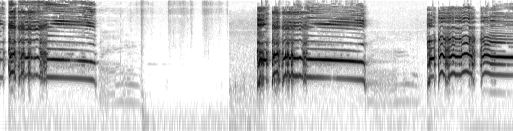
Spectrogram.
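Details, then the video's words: Leghorn rooster crowing three times, each crow loud and drawn out with a long level ending, separated by quieter gaps with faint low murmurs. "Ayam Leghorn BERKOKOK"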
